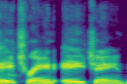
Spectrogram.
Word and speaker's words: Achane: Devon It's Achane.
